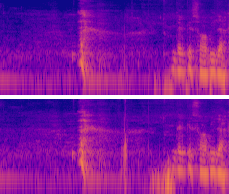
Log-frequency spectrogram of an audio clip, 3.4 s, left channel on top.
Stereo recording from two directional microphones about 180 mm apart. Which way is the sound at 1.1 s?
55° left (ahead or behind).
